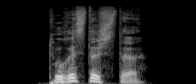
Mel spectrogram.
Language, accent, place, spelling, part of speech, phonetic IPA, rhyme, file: German, Germany, Berlin, touristischste, adjective, [tuˈʁɪstɪʃstə], -ɪstɪʃstə, De-touristischste.ogg
- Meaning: inflection of touristisch: 1. strong/mixed nominative/accusative feminine singular superlative degree 2. strong nominative/accusative plural superlative degree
